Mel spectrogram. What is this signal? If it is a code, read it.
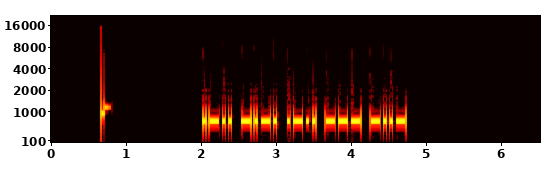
Morse code, heard as a keyed tone, about 28 wpm, 700 Hz. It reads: LCLOX
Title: Code Groups - 5 Letter:Numbers - 28wpm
